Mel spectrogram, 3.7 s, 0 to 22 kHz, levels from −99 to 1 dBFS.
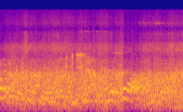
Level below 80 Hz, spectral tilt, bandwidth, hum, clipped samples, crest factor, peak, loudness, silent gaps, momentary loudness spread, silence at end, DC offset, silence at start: -48 dBFS; -4 dB/octave; 16 kHz; none; under 0.1%; 12 dB; -4 dBFS; -15 LUFS; none; 1 LU; 0 s; under 0.1%; 0 s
